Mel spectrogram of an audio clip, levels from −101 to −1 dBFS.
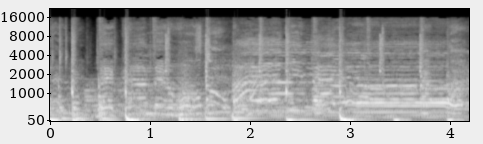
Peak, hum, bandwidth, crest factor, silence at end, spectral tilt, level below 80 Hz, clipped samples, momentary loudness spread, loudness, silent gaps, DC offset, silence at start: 0 dBFS; none; 16.5 kHz; 10 dB; 0 s; -5 dB/octave; -16 dBFS; 0.1%; 3 LU; -12 LUFS; none; under 0.1%; 0 s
